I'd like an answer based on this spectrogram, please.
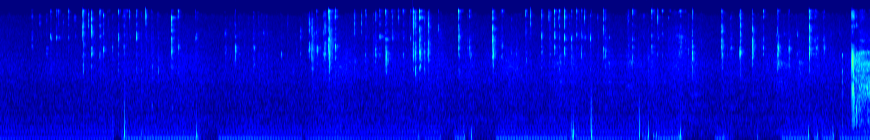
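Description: Faint, irregular clicks of a computer keyboard and mouse, scattered throughout, over a steady low hum.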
